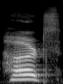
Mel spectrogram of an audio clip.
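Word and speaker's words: heart: हर्ट होता है और जो दिल होता है उसको हार्ट बोलते हैं मैंने देखा बहुत सारे स्टूडेंट्स उसको मिस प्रोनाउंस करते हैं उसको भी हर्ट बोलते हैं इसको भी हर्ट बोलते हैं इसका मतलब होता है दिल दुखाना और वो हार्ट बड़े आ की मात्रा हर्ट की तीनों फॉर्म्स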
